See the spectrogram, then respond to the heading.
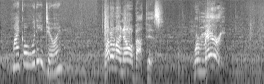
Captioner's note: shouting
